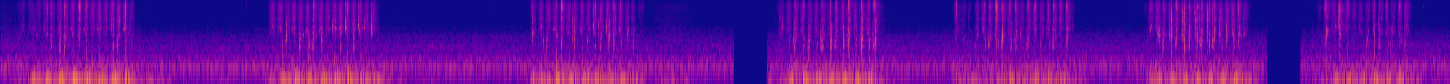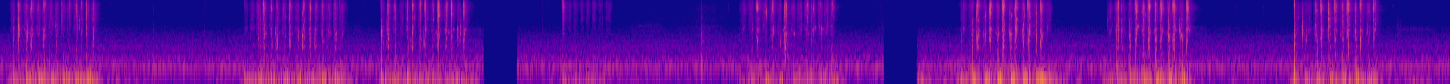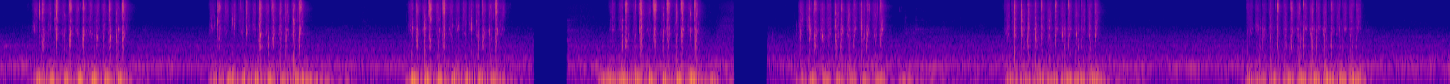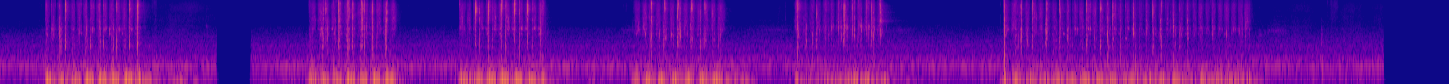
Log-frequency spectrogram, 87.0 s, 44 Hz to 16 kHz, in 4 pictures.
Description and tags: A squishy shakey wet sound of lightly soaped and wet hands being rubbed together very quickly. 27 variations in wetness and "squishiness." Good for scrubbing hands (of course) or a dog shaking water off.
